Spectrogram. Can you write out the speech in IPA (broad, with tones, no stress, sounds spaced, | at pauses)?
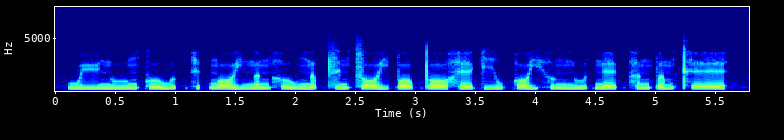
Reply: w yː˨ n̪ uː˨˥ ŋ k o˨˩ w ʊ˥ k̚ h ɪ˨˥ k̚ ŋ ɔː˨˥ j n̪ ɐ˧ ŋ h o˨˥ w n̪ ɐ˥ p̚ t͡s ɪ˧ ŋ t͡s ɔː˨˥ j p ɔː˧ p̚ t̪ ɔː˧ h ɛː˨ k iː˧ w k ɔː˨˧ j h ʊ˨˧ ŋ n̪ uː˨˥ t̚ ŋ ɛː˨ k̚ h ɐ˧ ŋ p ɐ˧ m kʰ ɛː˨˥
